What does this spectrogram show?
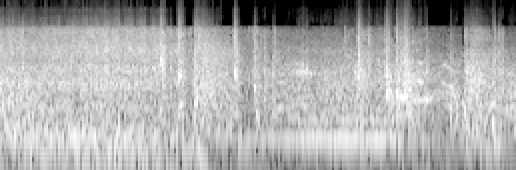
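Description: A car engine running with a steady low hum, over a dense rush of noise and scattered sharp knocks.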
